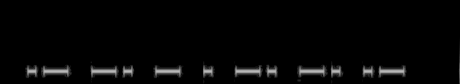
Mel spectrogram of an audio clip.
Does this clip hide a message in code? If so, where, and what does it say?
Yes: Morse code from 0.3 to 4.0 s, heard as a keyed tone, about 15 wpm, 610 Hz. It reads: ANTENNA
